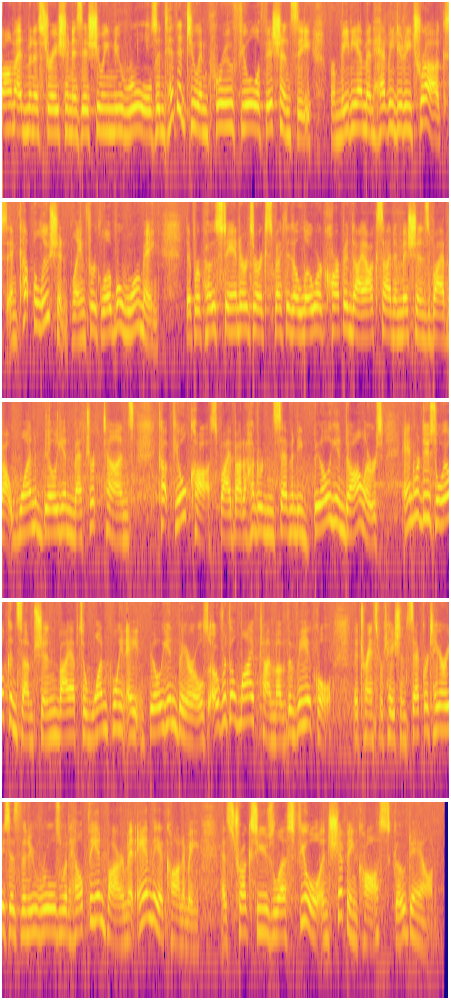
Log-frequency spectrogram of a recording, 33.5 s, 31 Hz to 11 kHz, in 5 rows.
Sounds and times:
Speech: 0.0 - 33.4.

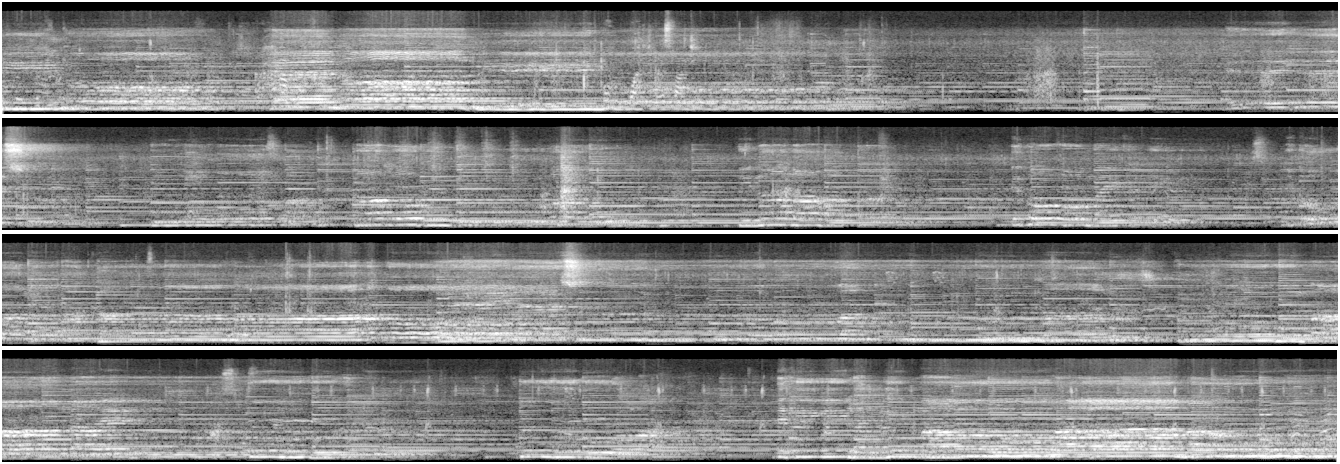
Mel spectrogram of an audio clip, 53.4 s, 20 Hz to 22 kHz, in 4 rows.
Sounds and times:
Music: 0.0 - 53.4.

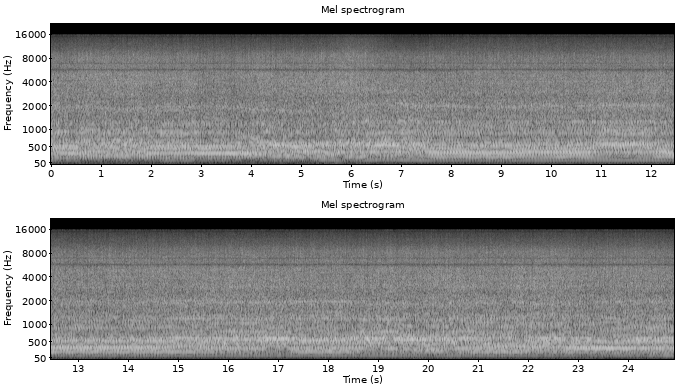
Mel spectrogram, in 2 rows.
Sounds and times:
Heavy engine (low frequency): 0.0 - 24.9.

